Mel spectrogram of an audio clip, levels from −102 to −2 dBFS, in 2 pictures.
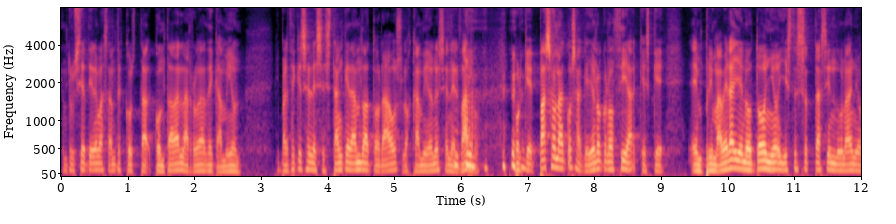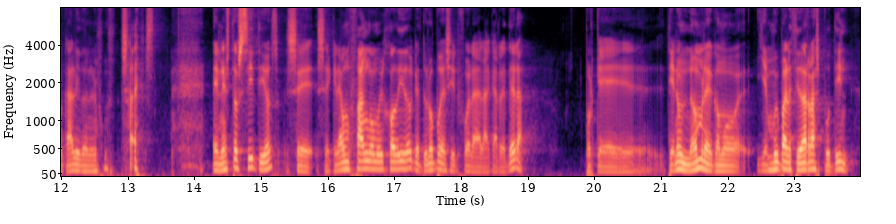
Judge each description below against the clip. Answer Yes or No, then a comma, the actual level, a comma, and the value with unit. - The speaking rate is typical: No, fast, 200 wpm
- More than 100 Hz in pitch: Yes, low, 120 Hz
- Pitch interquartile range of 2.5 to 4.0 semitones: No, average, 4.4 semitones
